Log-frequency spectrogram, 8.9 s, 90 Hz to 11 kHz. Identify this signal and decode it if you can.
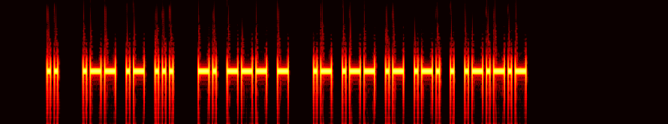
Morse code, heard as a keyed tone, about 25 wpm, 700 Hz. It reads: I WAS NOT AWARE.
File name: practice / 25wpm / Sentences with 3-Word Phrases - 25wpm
